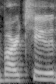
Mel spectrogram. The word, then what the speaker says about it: Bartu: Nashville Zoo, and Bartu, the zookeeper out there. I love he's a zookeeper, the Bartu at the zoo. I mean, I love it. Your name rhymes with zoo.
